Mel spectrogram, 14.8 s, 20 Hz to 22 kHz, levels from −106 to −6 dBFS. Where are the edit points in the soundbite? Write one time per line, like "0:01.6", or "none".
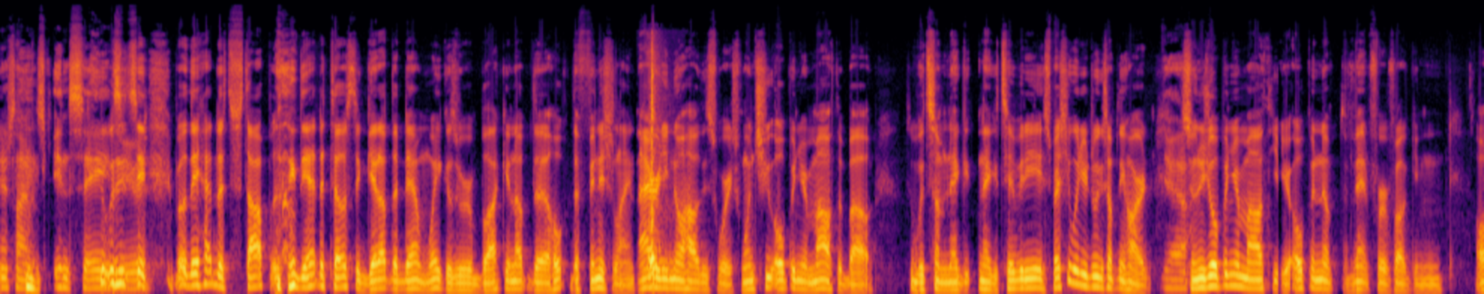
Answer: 0:06.3
0:12.7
